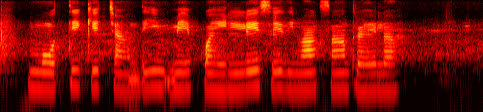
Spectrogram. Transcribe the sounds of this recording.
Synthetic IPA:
moːt̪iket͡ʃãːnd̪imẽpəɦɪlesed̪ɪmaːɡsãːnt̪ɾəɦeːlaː

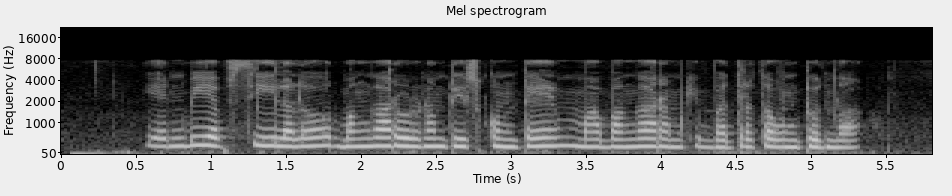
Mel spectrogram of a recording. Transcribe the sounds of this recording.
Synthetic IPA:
enbiːepsiːlɐlo̞ːbɐŋɡaːɾuːɾuɳɐmt̪iːsu̥kuɳʈe̞ːmaːbɐŋɡaːɾɐmkibʱɐd̪ɾɐt̪ɐuɳʈund̪aː

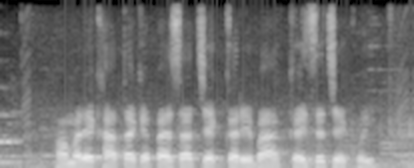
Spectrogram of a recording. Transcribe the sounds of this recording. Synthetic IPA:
həmɾekʰat̪akepɛːsat͡ʃekːəɾebakəɪset͡ʃekɦoi

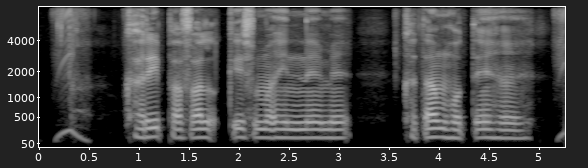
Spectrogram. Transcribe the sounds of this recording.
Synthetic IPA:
kʰəɾipʰəfəlkɪsməɦiːnemẽ | kʰət̪əmɦoːt̪eɦɛ̃ː

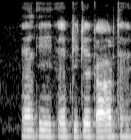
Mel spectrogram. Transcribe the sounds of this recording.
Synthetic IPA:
eniep̚ʰɖikekaəɾt̪ʰɦɛː

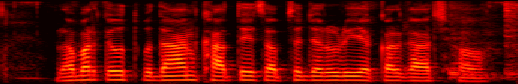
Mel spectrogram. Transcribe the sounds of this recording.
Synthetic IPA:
ɾəbəɾkeut̪pəd̪ankʰat̪iɾsəbsed͡ʒəɾuɾiəkəɾɡat͡ʃʰɦə

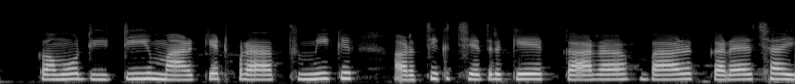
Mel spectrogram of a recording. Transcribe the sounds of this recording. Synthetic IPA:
kəmoɖiʈimaɾkeʈpɾat̪ʰmik | ə̰ɾt̪ʰikt͡ʃʰet̪ɾəkekaɾobaɾkəɾɛt͡ʃʰə

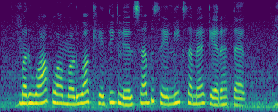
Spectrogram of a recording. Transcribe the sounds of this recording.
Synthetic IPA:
mɐɾuaːkʋamɐɽuakʰeːt̪ikleːlsɐbsenɪksɐməjkeɾɛɦt̪ak

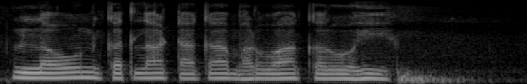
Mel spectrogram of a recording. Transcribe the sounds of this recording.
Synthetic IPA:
lonkət̪laʈaːkabʱəɽʋakəɾoɦiː

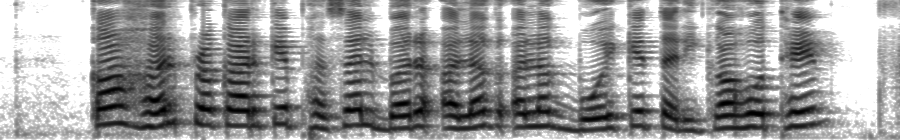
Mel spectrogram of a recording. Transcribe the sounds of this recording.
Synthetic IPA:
kaːɦɐɾpɾɐkaːɾkepʰɐsəlbɐɾɐləɡɐləɡ̚boːjket̪ɐɾiːkaɦoːt̪ɦɛ̃ː

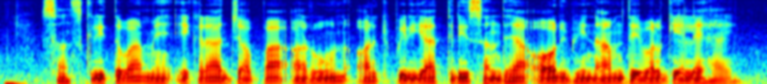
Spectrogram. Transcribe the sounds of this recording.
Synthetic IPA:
sə̃nskɾɪt̪wamẽʔekɾad͡ʒəpaʔəɾuːnɔ̰ːɾkɪpiɾijat̪ɾisə̃nd̪ʱjaʔɔːɾbʱinaːmd̪eːβəlɡeleɦɛː

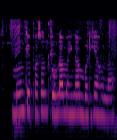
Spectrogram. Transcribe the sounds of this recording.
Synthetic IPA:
muŋkepʰəsəlkəwnaməɦinamebəɽ̤ijaɦola

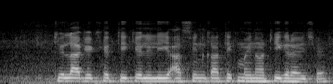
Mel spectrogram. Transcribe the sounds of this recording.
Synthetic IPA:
kelaɡekʰet̪ikelelia̰sinkat̪ekməɦinaʈʰikɾəɦɛt͡ʃʰɛ

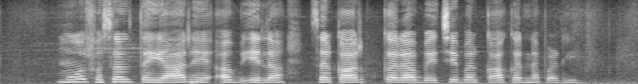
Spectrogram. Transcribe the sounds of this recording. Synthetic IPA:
moːɾfɐsəlt̪ɐjːaːɾɦɛʔɐbeːla | sɐɾkaːɾkɐɾabeːt͡ʃebɐɾkaːkɐɾnapɐɽ̤iː

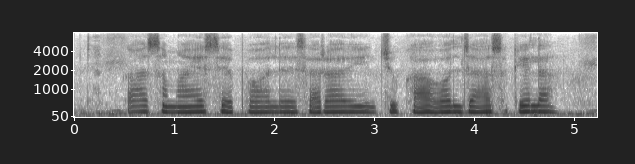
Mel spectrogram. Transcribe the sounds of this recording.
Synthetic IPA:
kasəməjsepəɦlesəɾəɾit͡ʃʊkaːwəld͡ʒasəkela

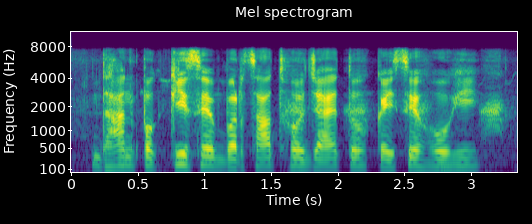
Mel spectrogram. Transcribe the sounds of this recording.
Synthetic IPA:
d̪ʱjaːnpəkːisebəɾsaːt̪ɦod͡ʒaːet̪okɛɪseɦoɦiː

